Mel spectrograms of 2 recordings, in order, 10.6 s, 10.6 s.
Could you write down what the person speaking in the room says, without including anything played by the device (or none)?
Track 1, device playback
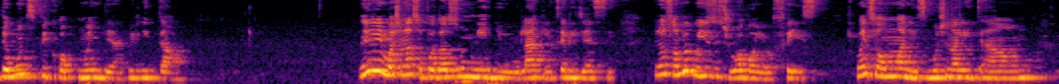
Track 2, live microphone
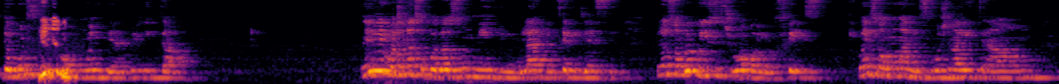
You know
